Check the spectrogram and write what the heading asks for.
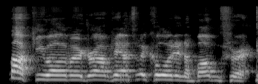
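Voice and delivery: hammed-up rowdy comeback; mock defiance. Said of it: "Me and you are just like".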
